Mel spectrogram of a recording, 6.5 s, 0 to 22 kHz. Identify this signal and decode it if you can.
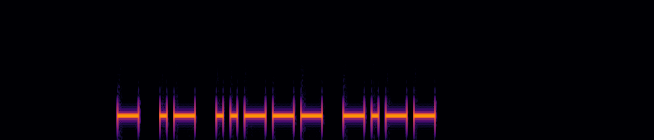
Morse code, heard as a keyed tone, about 17 wpm, 700 Hz. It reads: TA2Y
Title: DXCC-100 Call Signs - 4 Characters - Repeated 2x - 17wpm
